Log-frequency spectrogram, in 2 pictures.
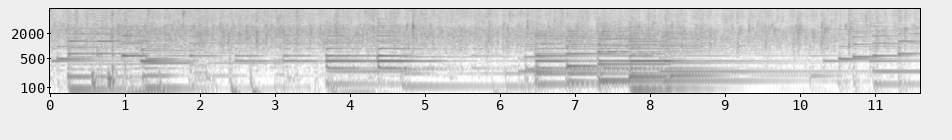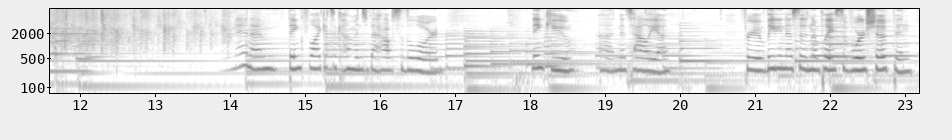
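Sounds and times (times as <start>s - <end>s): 
audience hand clapping applause: 0.0s - 14.1s
speech: 15.2s - 17.3s, 18.0s - 18.7s, 19.3s - 20.0s, 20.9s - 23.1s.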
